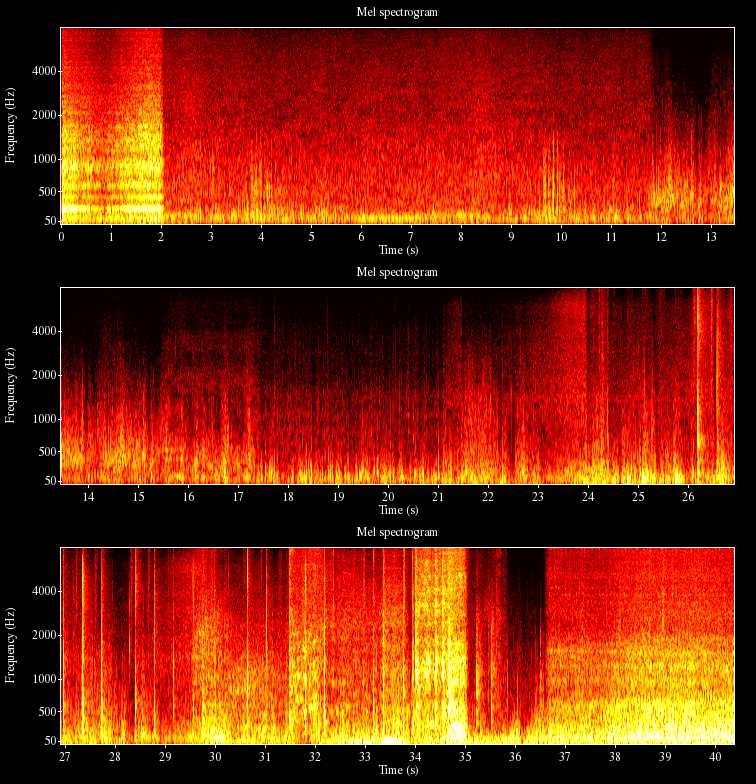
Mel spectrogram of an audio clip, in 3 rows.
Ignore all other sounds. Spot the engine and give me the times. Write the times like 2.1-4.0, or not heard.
0.0-2.0, 29.6-35.0, 36.6-40.3.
